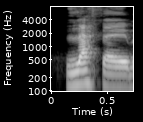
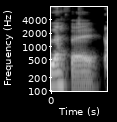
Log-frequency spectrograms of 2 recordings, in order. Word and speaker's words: Leffe: And did get some feedback from someone saying, I can't believe that you said Leffe was Leff. And he said it tasted like... – Is it pronounced Leffe? – Yeah, apparently it's Leffe.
